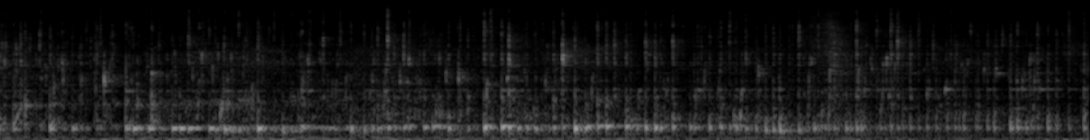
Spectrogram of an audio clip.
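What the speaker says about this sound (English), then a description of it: "All I'm gonna do is add some water to it." Tap water runs steadily into a container in a kitchen, a close, continuous splashing stream with no talking.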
